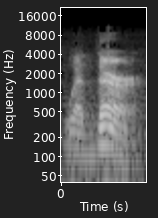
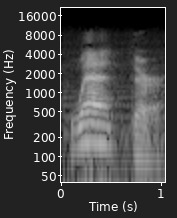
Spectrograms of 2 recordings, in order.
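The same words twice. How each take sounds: First: The stress is not on the first syllable. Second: The stress falls heavily on the first syllable. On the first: The speaker calls it wrong. "which really no one says" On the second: The speaker calls it right. "placing a much heavier emphasis on the first half of the word"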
